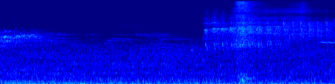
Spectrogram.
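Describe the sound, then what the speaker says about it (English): Small birds call and sing faintly at dusk in a front garden in mid February, scattered chirps under a steady broadband hiss of distant background noise. "The birds are saying good night."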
